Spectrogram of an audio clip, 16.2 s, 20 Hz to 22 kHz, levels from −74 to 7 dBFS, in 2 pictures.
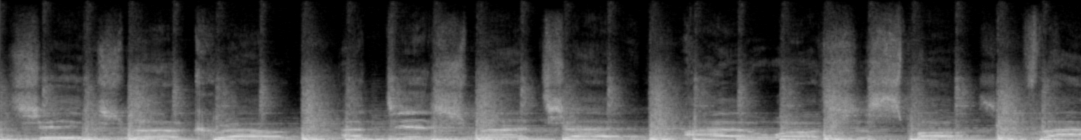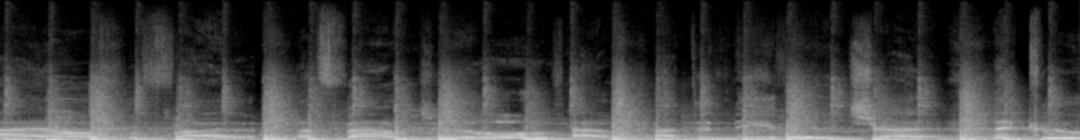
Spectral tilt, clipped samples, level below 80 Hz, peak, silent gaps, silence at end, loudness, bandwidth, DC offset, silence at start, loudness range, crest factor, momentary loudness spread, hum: -5 dB/octave; under 0.1%; -24 dBFS; 0 dBFS; none; 0 s; -11 LUFS; over 20 kHz; under 0.1%; 0 s; 1 LU; 10 dB; 3 LU; none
